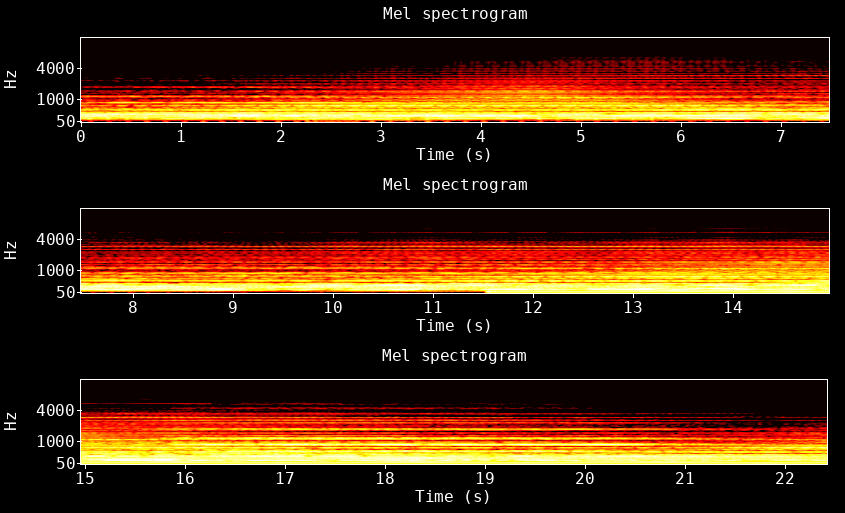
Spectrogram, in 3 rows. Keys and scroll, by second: 0.1 s, 3.5-5.8 typing, 8.3 a, 21.3 n.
